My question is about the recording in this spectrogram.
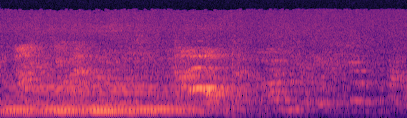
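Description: Women's a cappella group singing a sustained, held chord, with a brief gliding voice on top about two seconds in; the chord is released there and the singing goes quieter and more broken for the rest.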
